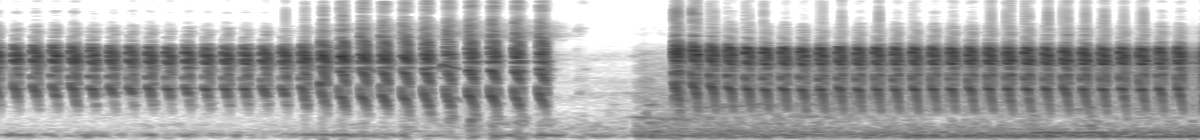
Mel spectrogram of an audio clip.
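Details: A long-tailed shrike (cendet) in dense, speedy tengkek buto imitation joined to greja and kunti sounds. A rattling stream of rapid harsh notes breaks off briefly near the middle, then resumes just as fast.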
